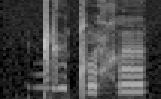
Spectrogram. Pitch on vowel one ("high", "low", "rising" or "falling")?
falling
